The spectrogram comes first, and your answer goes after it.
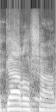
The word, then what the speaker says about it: Lagato Shine: Lagato Shine.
